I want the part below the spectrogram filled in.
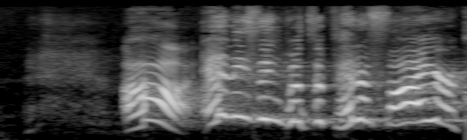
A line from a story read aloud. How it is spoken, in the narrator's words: cried Peter the little liar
